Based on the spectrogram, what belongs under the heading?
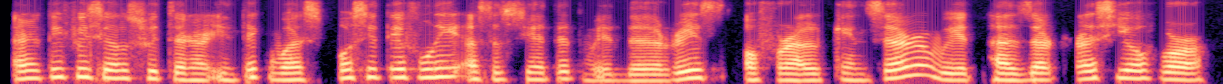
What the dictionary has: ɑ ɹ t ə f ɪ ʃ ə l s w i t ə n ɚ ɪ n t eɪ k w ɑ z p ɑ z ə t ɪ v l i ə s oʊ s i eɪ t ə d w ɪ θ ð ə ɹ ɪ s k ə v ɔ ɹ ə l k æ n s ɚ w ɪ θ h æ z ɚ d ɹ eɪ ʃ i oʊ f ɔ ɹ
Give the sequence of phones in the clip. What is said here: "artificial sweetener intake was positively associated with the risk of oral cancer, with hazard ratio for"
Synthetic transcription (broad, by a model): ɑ ɹ t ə f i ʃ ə l s w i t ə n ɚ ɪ n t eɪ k w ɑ s p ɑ s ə t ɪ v l i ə s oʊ s i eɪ t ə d w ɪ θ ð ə ɹ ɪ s ə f ɹ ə l k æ n s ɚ w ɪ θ h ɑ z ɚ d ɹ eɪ s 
